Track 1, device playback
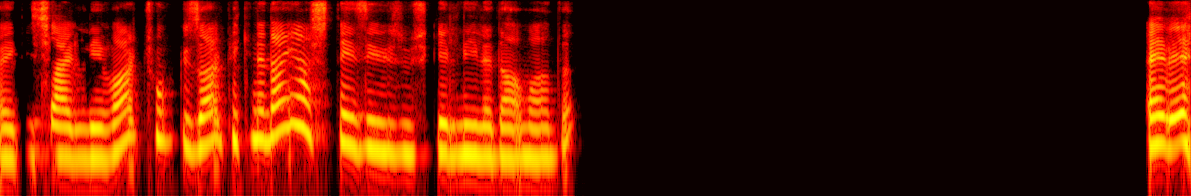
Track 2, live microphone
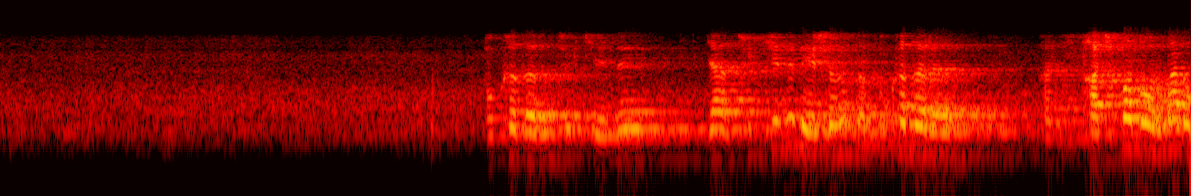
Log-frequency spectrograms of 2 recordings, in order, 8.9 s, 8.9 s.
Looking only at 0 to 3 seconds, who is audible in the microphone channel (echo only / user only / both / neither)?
neither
